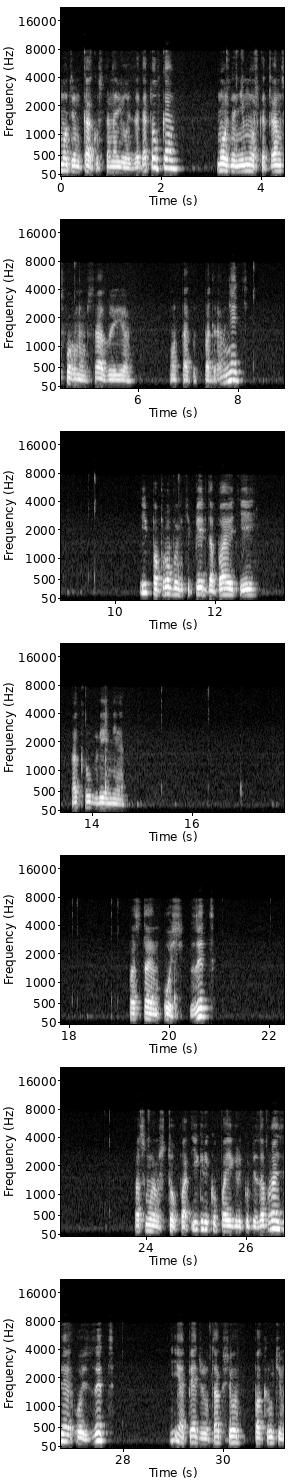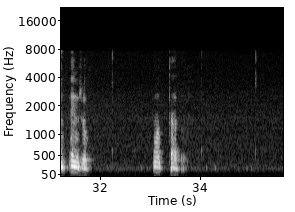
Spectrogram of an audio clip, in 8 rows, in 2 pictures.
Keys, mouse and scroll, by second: 4.4 click, 5.1 click, 9.4 click, 11.4 click, 15.4 click, 18.1 click, 21.4 middle click, 21.4 scroll up 3, 23.2 click, 25.1 click, 25.5 click, 28.0 click, 34.2 click.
